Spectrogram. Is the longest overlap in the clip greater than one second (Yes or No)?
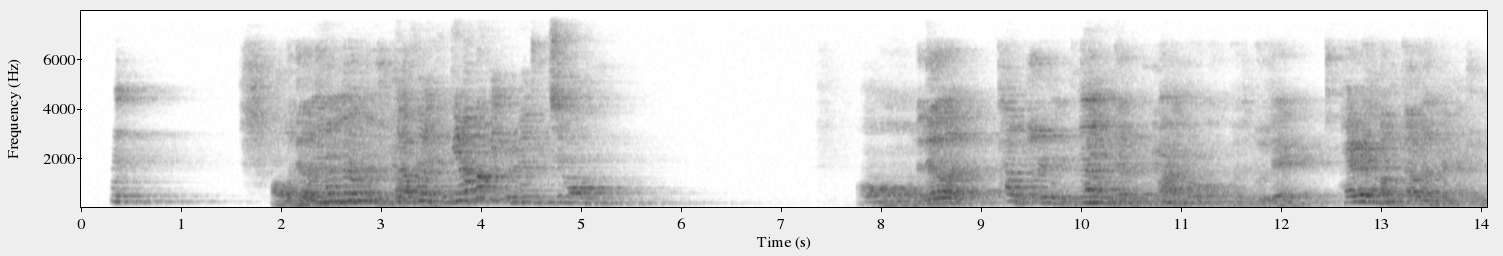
Yes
